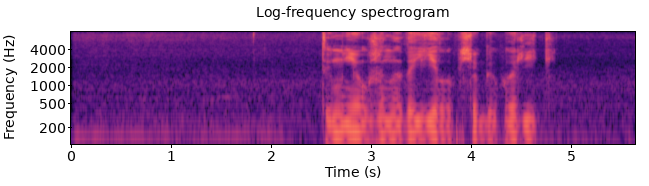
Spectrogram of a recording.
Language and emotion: Russian, angry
